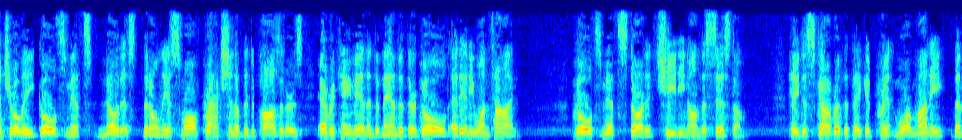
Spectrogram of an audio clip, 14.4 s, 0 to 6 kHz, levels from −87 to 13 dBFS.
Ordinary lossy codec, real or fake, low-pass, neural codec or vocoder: AAC, 24 kbps; real; 5.4 kHz; none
